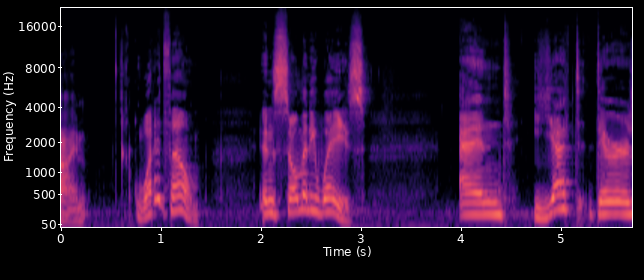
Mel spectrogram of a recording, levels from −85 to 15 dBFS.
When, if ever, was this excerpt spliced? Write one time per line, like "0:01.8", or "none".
0:01.0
